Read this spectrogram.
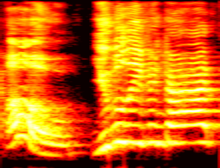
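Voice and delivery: high, loud mock surprise on believe; surprised question. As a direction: pop up in surprise, playful. Mock casual quote of partner.

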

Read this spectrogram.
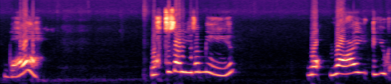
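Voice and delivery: high-pitched, incredulous questioning; baffled disbelief, halting between questions; retold bafflement. Retold stunned reaction to insult.

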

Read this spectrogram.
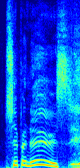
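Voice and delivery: high-pitched, strained mock Chinese shout; caricatured Chinese accent, voice way up. Host playing triads coming after them, mock Chinese. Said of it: "What if the triads come after us?".

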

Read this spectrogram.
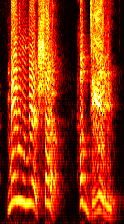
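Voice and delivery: high-pitched, indignant scolding; indignant rebuke. Pretend. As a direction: tell him off in high outrage. Mock-outraged rebuke of Manny Ramirez.

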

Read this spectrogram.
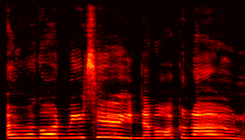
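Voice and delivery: high, loud mock-British gushing; put-on British accent. Friend retells bluffing a Liverpool fan, excited put-on British accent. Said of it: "we didn't have those accents at all".

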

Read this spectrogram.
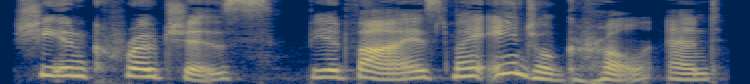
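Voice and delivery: a mother gently warning her proud daughter; Lady Ingram. Acted. Lady Ingram warns Blanche, slow and high.

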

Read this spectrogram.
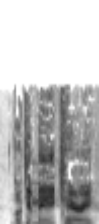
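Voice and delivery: put-on loud, high Russian-accented coach shouting; Russian coach yelling to his gymnast. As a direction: call out hard in a Russian accent. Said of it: "He's got, like, a Russian accent".

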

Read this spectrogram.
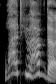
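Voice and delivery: high, loud, incredulous question; hammed-up disbelief, voice leaping up; retold bafflement. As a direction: demand an explanation in mock amazement. Retells his baffled question.

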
